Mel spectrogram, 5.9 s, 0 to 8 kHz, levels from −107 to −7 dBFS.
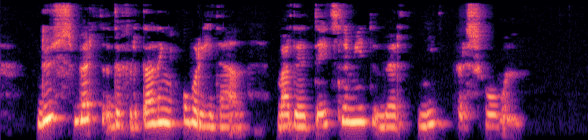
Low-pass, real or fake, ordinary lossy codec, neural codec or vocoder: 7.2 kHz; fake; AAC, 48 kbps; vocoder, 44.1 kHz, 128 mel bands every 256 samples, BigVGAN v2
